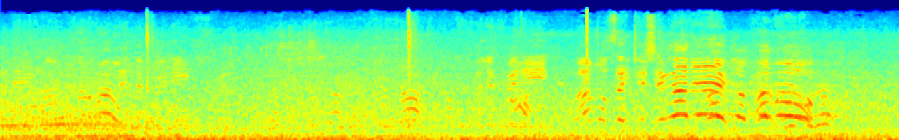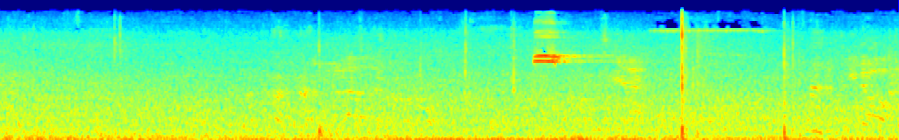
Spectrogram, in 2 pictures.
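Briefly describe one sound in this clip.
A hockey stick strikes a ball with a sharp crack.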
